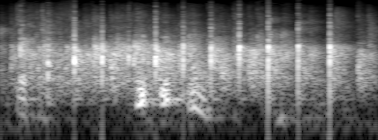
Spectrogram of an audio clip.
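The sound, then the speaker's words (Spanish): An audience breaks into steady, sustained applause for a writer being introduced: a dense wash of clapping with a few louder, sharper claps standing out, and faint voices murmuring underneath. “Les pido un fuerte aplauso”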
